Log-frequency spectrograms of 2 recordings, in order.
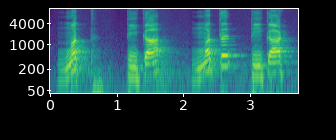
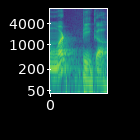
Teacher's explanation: त जो है वह ट में बदल गया तो यहां मट टीका हो गया अब यहां देखिए रामस धन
